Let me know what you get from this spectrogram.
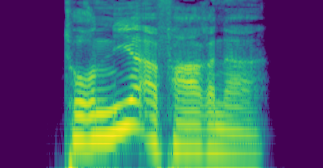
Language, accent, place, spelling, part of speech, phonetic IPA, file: German, Germany, Berlin, turniererfahrener, adjective, [tʊʁˈniːɐ̯ʔɛɐ̯ˌfaːʁənɐ], De-turniererfahrener.ogg
- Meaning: 1. comparative degree of turniererfahren 2. inflection of turniererfahren: strong/mixed nominative masculine singular 3. inflection of turniererfahren: strong genitive/dative feminine singular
